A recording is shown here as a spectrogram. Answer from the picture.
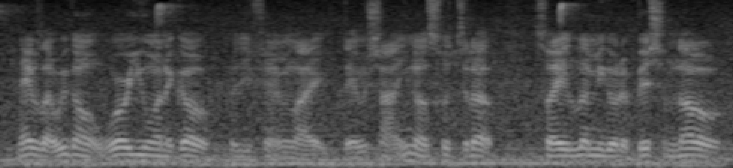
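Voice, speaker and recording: Talking at a very fast pace, a man in an American accent shows ordinary pitch variation. Noticeable background noise and audible room echo fill the recording. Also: medium pitch for a man. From Gary, Indiana, US Midwest. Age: 20s. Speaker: documentary filmmaker. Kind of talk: interview. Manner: casual, halting with fillers.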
